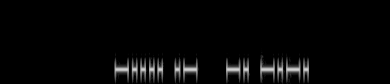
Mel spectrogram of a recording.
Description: Morse code, heard as a keyed tone, about 28 wpm, 700 Hz. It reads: 6A NC
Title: Field Day Exchanges Encore - 28wpm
